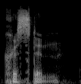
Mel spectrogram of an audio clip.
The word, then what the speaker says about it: Christine: Although I think he pronounced it Kristen, but it was spelled Christine.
